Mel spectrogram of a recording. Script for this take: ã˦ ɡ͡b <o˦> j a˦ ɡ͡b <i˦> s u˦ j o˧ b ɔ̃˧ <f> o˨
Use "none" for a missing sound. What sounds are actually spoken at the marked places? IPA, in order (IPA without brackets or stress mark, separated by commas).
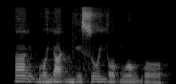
o˧, i˧, b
